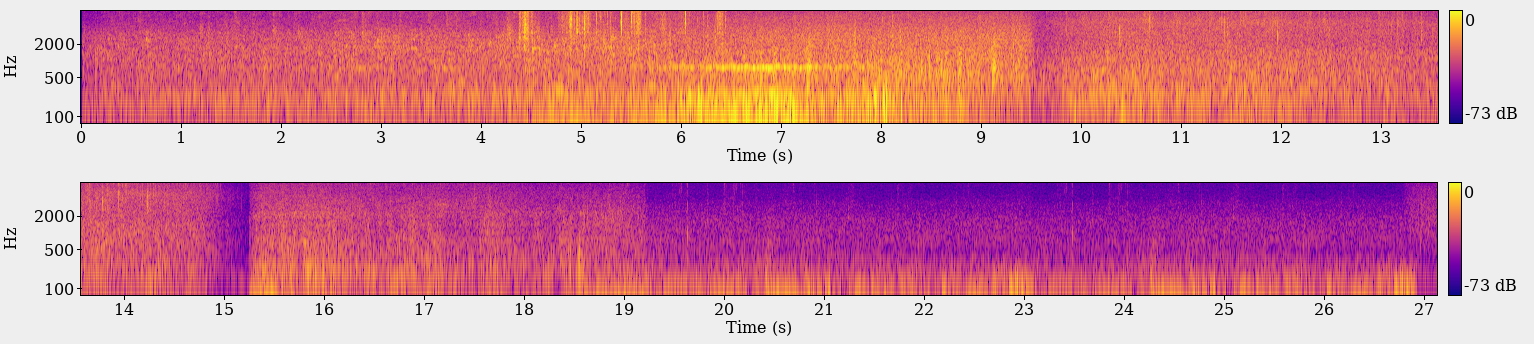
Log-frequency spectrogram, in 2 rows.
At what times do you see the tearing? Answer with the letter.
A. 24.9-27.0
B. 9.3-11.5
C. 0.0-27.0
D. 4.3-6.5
D.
